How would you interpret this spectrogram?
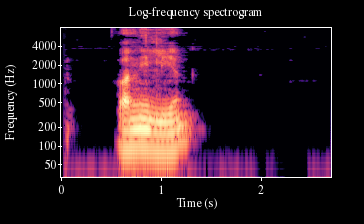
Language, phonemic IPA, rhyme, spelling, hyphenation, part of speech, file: Norwegian Bokmål, /vaˈnɪljn̩/, -ɪljn̩, vaniljen, va‧nil‧jen, noun, Nb-vaniljen.ogg
- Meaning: definite singular of vanilje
